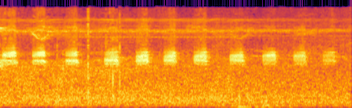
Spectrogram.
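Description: A recording of an Oophaga lehmanni poison frog's call played back in the jungle, a steady train of about a dozen short, buzzy chirps, evenly spaced and fairly loud, over a constant high insect-like hiss and no voices.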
